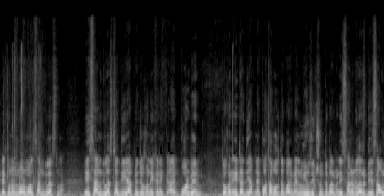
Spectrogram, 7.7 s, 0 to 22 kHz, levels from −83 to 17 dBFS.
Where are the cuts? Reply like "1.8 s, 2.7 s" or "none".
none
